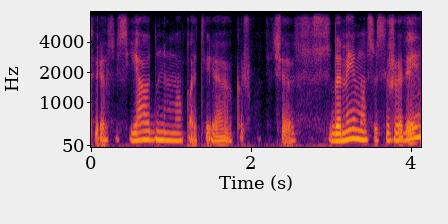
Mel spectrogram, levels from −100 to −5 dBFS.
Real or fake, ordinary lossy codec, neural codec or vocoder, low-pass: fake; Opus, 16 kbps; codec, 44.1 kHz, 2.6 kbps, SNAC; 7.2 kHz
